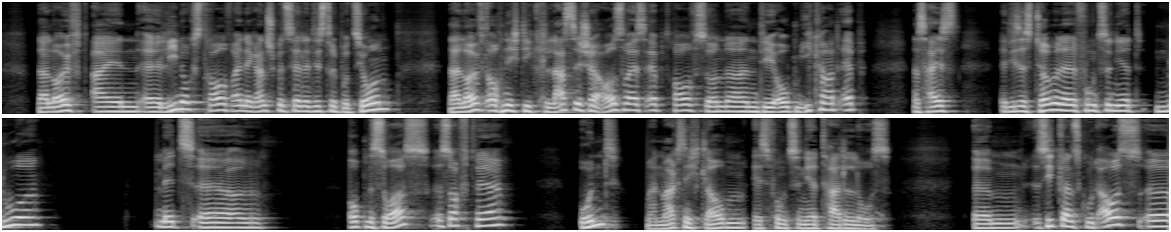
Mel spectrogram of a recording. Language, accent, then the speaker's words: German; Chemnitz, Saxony, Germany; Meine alte Heimat Chemnitz, hätte ich nicht gedacht.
